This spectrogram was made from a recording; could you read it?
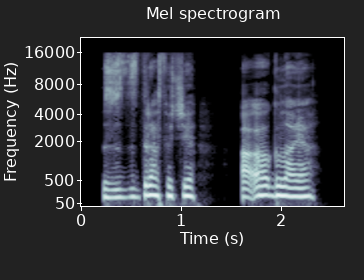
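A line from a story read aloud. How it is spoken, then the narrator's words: Stammering, impressed. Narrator (Russian): начинает заикаться моя подруга, видимо, впечатлившись интерьером комнаты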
